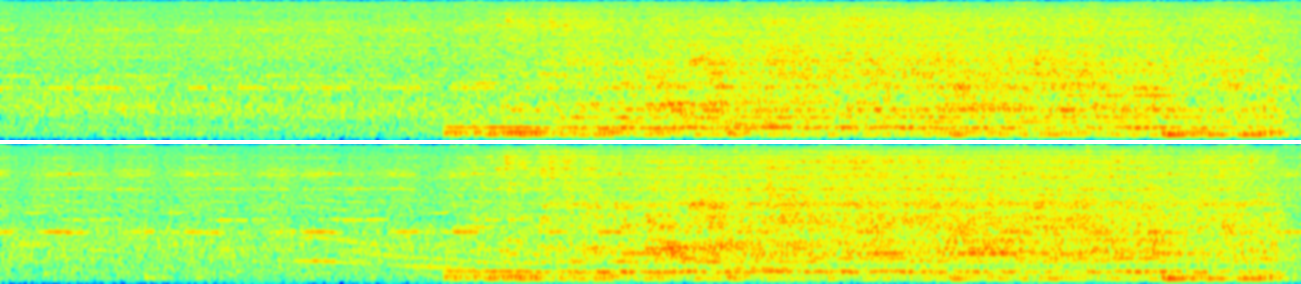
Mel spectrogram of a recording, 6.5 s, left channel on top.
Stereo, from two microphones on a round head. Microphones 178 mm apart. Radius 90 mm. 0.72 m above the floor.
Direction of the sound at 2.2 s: 25° right (ahead or behind).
